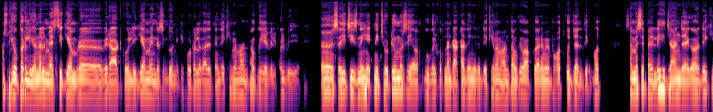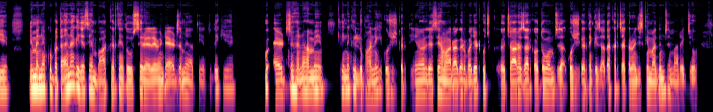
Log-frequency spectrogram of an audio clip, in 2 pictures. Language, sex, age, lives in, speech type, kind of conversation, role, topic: Hindi, male, 20-24, India, conversation, unstructured, none, क्या आपको लगता है कि तकनीक हमारी निजता को खतरे में डाल रही है?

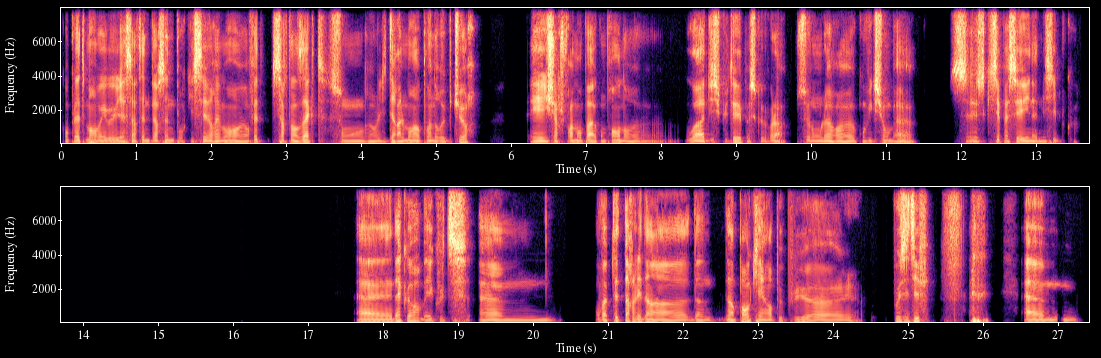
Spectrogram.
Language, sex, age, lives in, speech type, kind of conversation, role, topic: French, male, 25-29, France, conversation, unstructured, none, Comment réagir lorsqu’un ami vous déçoit profondément ?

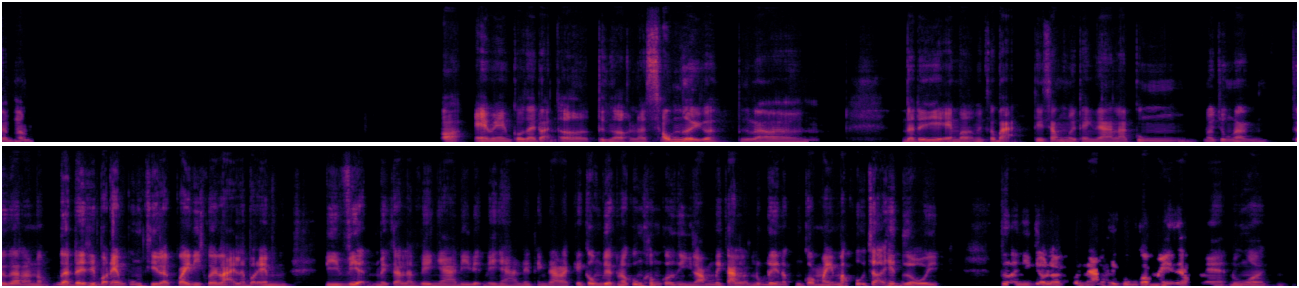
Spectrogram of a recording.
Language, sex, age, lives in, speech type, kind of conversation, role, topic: Vietnamese, male, 25-29, Vietnam, conversation, podcast, guest, Làm sao bạn chia sẻ việc nhà với người khác?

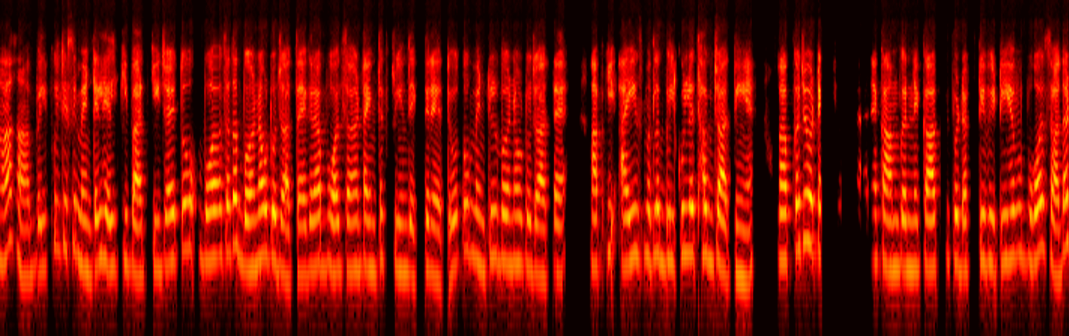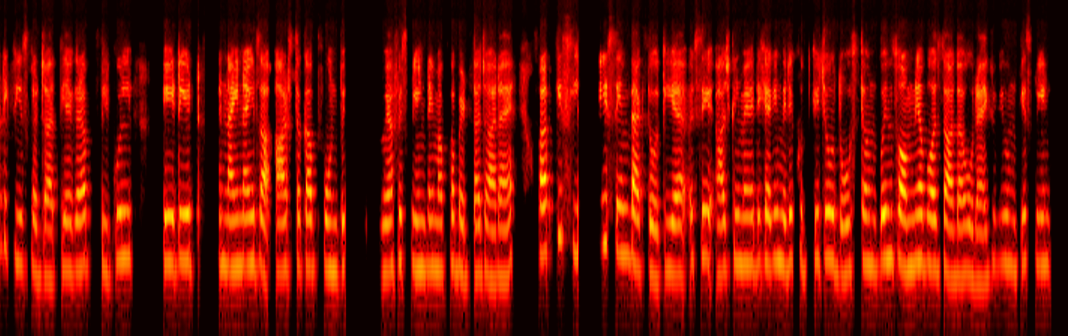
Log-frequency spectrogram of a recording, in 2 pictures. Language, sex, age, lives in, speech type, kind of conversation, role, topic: Hindi, female, 40-44, India, conversation, podcast, guest, Tumhare hisaab se smartphone kaam aur life balance ko kaise badal raha hai?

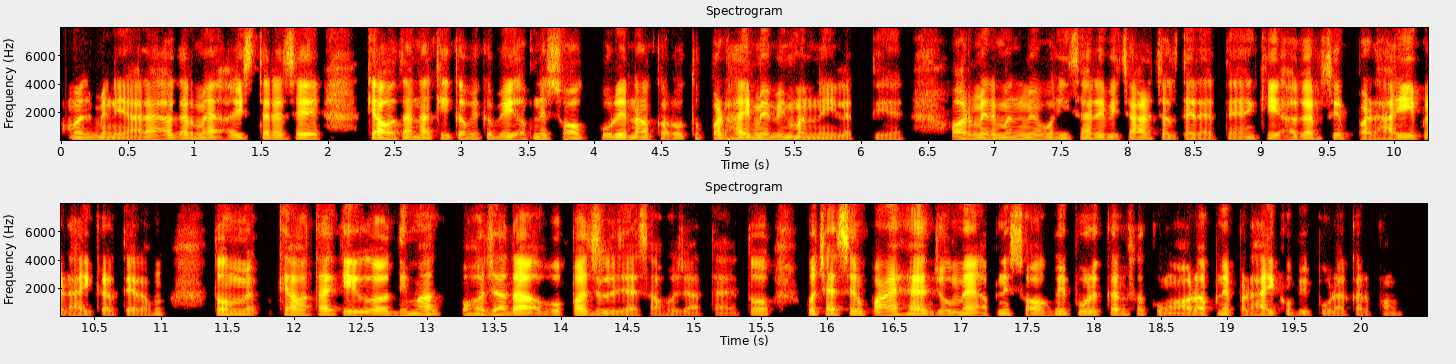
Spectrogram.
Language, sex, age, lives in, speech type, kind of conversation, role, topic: Hindi, male, 20-24, India, conversation, advice, user, मैं अपने शौक के लिए समय कैसे निकाल सकता/सकती हूँ?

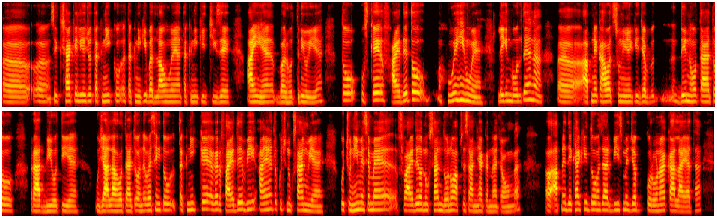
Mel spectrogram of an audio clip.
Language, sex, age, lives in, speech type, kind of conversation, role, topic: Hindi, male, 18-19, India, conversation, unstructured, none, क्या तकनीक ने शिक्षा को सभी के लिए अधिक आसान और सुलभ बनाया है?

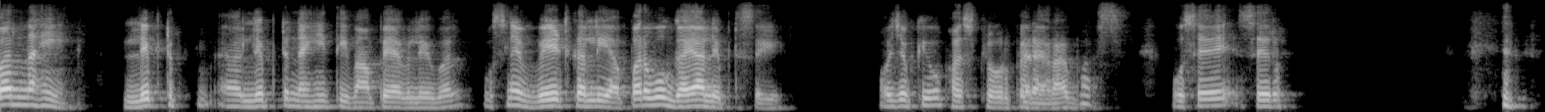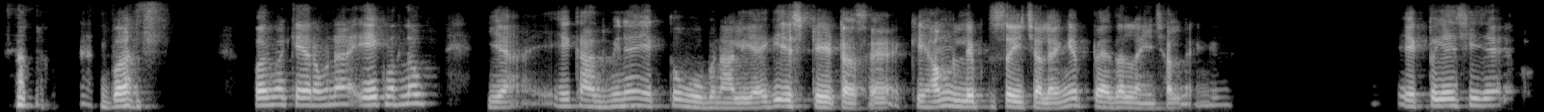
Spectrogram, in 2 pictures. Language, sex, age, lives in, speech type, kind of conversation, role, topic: Hindi, male, 25-29, India, conversation, unstructured, none, आपकी रोज़मर्रा की ज़िंदगी में फिटनेस क्यों ज़रूरी है?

